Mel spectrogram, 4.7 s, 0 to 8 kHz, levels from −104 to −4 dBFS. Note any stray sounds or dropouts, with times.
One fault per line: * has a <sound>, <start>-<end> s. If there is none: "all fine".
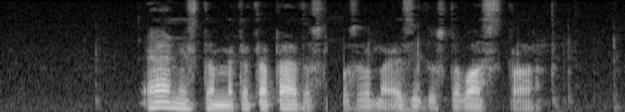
* has a dropout, 2.4-2.6 s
